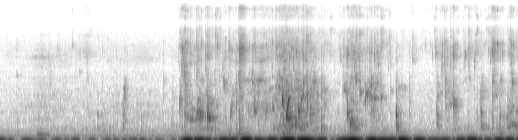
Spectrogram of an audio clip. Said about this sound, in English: Don't pour water on me. I poured water on here, Dad. I poured water on here. Don't pour water on me, Dad. It's pretty cold. It just gets real cold, but when I put it in, it takes a little while to get it hot.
